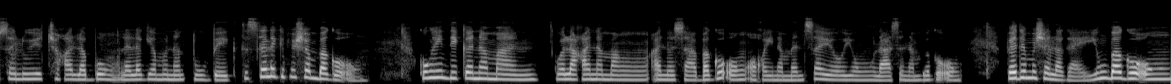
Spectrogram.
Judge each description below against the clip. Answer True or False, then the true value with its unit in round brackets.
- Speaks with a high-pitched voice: True (225 Hz)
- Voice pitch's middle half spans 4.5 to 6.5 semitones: False (3.4 semitones)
